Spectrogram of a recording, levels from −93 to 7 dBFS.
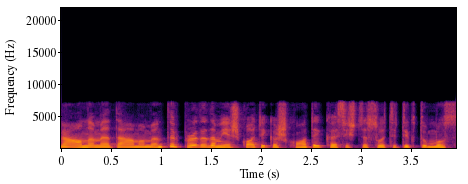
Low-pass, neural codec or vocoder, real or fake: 7.2 kHz; codec, 16 kHz, 1 kbps, X-Codec, WavLM features, trained on Multilingual LibriSpeech; fake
